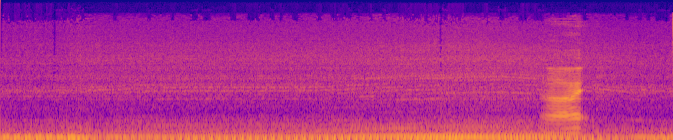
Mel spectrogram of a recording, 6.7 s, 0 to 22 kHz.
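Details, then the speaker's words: 2008 Ford Expedition Limited, about 235,000 miles, bought with engine issues; low uneven loping idle with wavering speed after clearing codes, no codes set; owner suspects timing issue, unconfirmed; rough idle. "let's turn the engine on still running pretty pretty bad I don't know what that noise was could be a timing issue there's got to be a timing issue"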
